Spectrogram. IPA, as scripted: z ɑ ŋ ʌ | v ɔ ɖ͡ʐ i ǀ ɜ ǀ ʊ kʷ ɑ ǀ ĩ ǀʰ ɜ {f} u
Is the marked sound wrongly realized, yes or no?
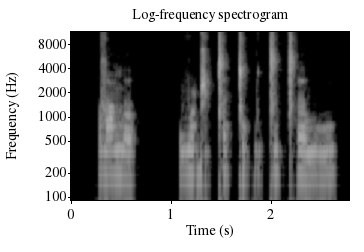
yes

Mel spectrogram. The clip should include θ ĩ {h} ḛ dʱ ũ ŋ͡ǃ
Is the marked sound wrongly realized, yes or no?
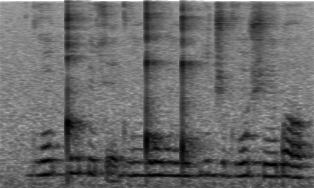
yes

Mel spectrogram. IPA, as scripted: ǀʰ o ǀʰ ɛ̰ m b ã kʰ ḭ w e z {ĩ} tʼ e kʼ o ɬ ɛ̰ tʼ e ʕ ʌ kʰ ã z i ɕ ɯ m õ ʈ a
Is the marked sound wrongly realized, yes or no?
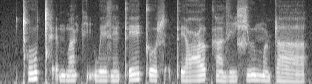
yes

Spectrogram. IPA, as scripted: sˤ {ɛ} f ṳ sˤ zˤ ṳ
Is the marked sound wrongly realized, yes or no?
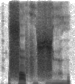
yes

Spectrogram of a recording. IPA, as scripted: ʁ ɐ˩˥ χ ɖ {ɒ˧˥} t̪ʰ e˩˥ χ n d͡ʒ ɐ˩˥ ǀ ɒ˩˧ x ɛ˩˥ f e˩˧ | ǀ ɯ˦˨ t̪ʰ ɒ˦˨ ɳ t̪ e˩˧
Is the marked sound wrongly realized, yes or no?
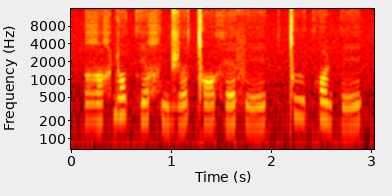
no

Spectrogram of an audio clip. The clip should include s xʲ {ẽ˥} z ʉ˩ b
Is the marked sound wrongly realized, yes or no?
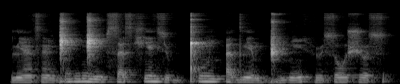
no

